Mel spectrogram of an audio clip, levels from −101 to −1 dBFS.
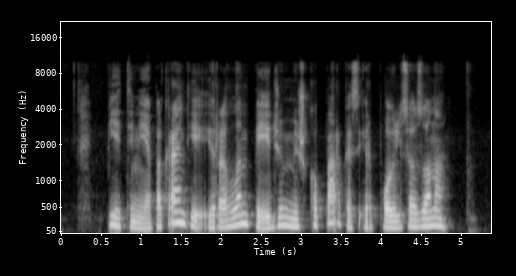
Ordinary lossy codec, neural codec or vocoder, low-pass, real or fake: Opus, 32 kbps; none; 9.9 kHz; real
